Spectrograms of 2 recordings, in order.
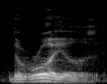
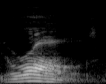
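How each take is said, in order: First: The word is said in a plain accent. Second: The word is said in a Southern drawl.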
